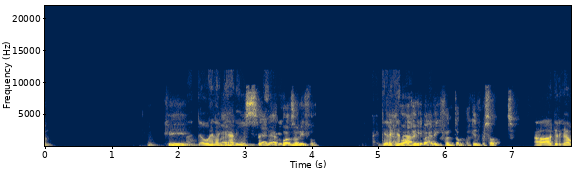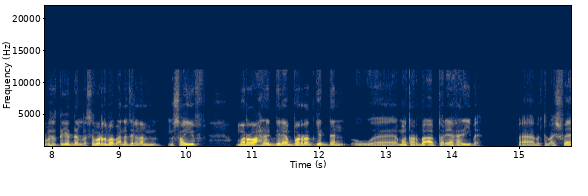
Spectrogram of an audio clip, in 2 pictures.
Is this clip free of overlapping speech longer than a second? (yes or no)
no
